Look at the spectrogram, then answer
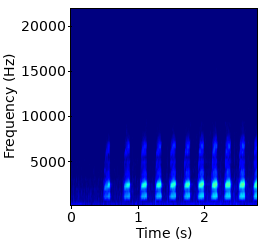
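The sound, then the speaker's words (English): A male frog not infected with the pathogenic BD fungus gives its mating call: a steady train of about ten short, evenly spaced croaking pulses, each a little louder than the last, with no talking. “Here are the frogs without the fungus. Their mating calls.”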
